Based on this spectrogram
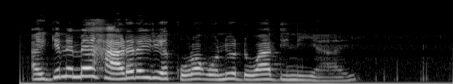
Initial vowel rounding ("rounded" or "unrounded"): unrounded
